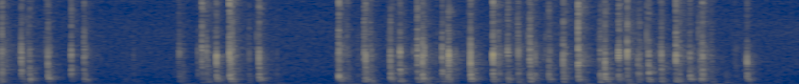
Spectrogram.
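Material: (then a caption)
Plastic. Both hands type with their fingertips on a pink plastic ROYCHE Disney Mickey Mouse retro membrane keyboard with round black keycaps. Quick bursts of short, bright clicky taps die away almost instantly. Brief pauses break the flow before a steady run of typing fills the last half.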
